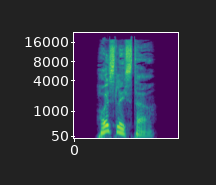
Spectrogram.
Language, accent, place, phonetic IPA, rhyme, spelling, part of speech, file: German, Germany, Berlin, [ˈhɔɪ̯slɪçstɐ], -ɔɪ̯slɪçstɐ, häuslichster, adjective, De-häuslichster.ogg
- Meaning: inflection of häuslich: 1. strong/mixed nominative masculine singular superlative degree 2. strong genitive/dative feminine singular superlative degree 3. strong genitive plural superlative degree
